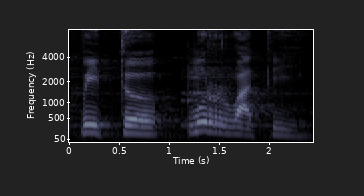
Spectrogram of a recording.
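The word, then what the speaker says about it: Widu Murwadi: Saya itu nama lengkap saya Widu. Bacanya Wido Murwadi.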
